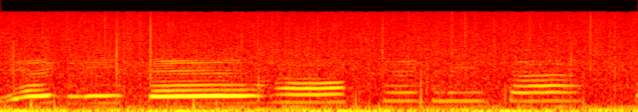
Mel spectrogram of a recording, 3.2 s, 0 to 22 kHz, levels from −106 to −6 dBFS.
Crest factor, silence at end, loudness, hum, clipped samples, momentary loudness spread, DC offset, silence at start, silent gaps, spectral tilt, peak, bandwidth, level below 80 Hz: 20 dB; 0 s; -35 LUFS; none; under 0.1%; 11 LU; under 0.1%; 0 s; none; -3.5 dB/octave; -14 dBFS; 15 kHz; -42 dBFS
